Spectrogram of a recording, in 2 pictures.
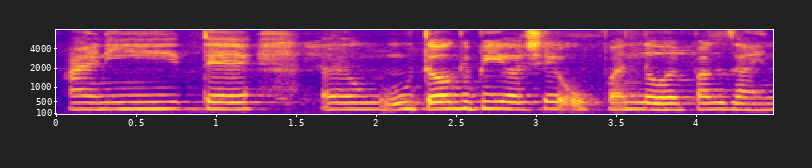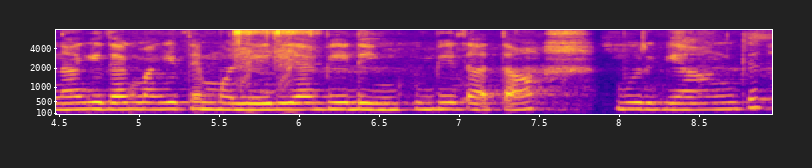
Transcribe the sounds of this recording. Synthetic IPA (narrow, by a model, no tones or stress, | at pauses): aɽ̃it̪ẽ | ud̪əɡbʱiːəɕeʔo̰pənd̪əʋəɾpakd͡zajnaɡit̪akmaɡiːt̪ẽməleɾijabʱiːɖiŋɡubʱiːd͡zat̪a | buɾɡjãŋk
